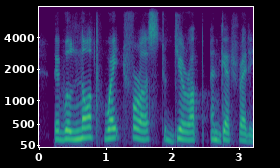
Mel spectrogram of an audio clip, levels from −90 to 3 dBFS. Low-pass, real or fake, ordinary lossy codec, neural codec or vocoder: 7.2 kHz; fake; Opus, 32 kbps; codec, 16 kHz, 0.8 kbps, ZipCodec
